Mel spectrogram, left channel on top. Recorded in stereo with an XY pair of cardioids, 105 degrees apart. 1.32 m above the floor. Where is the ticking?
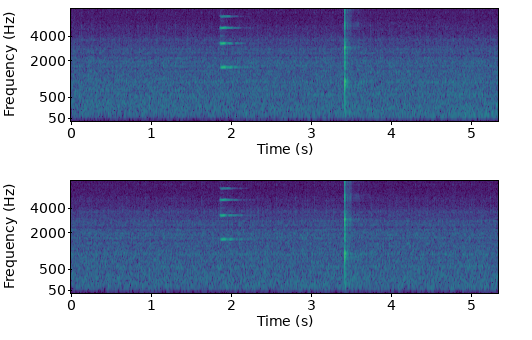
Straight ahead, 0.7 m.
